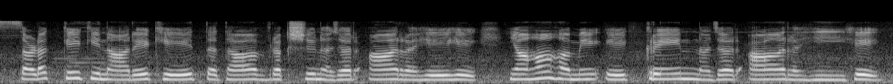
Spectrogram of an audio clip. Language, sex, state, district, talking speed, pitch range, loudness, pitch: Hindi, female, Madhya Pradesh, Dhar, 120 wpm, 220-245 Hz, -13 LUFS, 230 Hz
